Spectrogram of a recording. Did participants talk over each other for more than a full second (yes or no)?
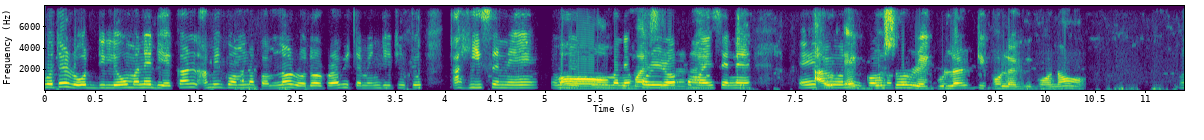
yes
